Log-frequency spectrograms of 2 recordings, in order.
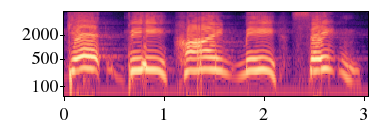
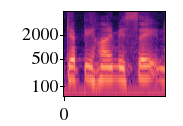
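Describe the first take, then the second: First: Loud, higher, very slow command; stern rebuke. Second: Softer, plain-pitched quote; quiet quote. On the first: Jesus rebuking Peter, loud and very slow. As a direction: drag out the rebuke with force. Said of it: "Jesus turned and he said". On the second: Preacher quietly recalling Jesus' rebuke, soft. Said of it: "what Jesus said". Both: Acted.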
